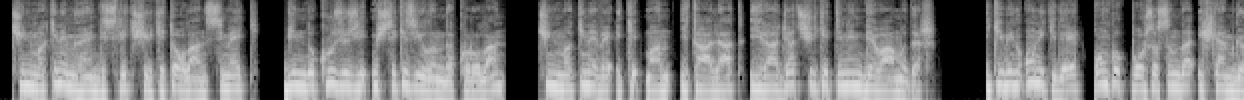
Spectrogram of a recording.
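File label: Turkish, Corporate; GoLocalise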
